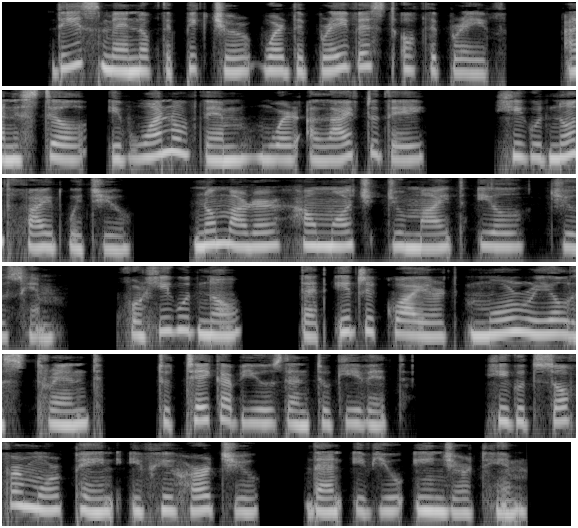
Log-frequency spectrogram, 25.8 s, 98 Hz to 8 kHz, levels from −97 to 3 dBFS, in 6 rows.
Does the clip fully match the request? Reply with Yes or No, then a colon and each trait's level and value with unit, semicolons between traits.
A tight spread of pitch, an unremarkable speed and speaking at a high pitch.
Yes: narrow, 2.1 semitones; average, 155 wpm; high, 220 Hz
